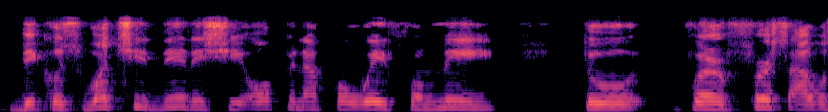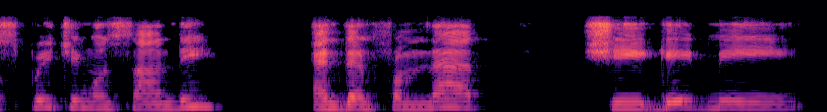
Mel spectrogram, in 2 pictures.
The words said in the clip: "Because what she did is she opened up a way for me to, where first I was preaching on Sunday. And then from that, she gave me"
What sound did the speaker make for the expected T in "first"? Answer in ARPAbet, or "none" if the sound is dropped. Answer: T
